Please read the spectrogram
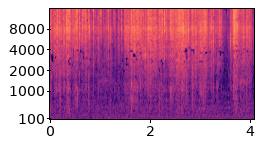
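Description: Clear plastic bag around a fidget spinner crinkling as it is turned over in the hand, an irregular run of small crackles.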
